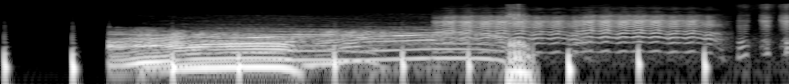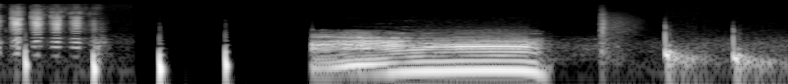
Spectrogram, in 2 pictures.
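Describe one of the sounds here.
A cow moos in a low, drawn-out voice.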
